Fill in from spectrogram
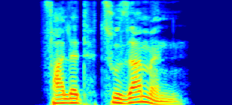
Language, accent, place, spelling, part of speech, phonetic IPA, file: German, Germany, Berlin, fallet zusammen, verb, [ˌfalət t͡suˈzamən], De-fallet zusammen.ogg
- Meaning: second-person plural subjunctive I of zusammenfallen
